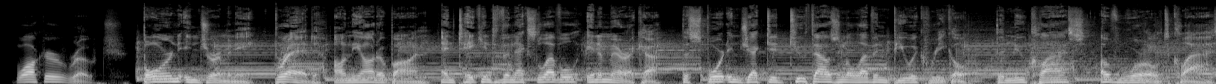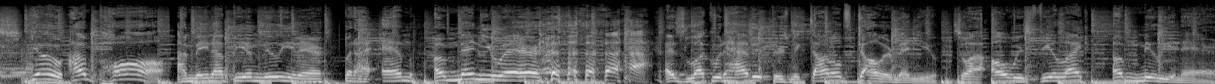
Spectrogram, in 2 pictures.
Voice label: commercial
